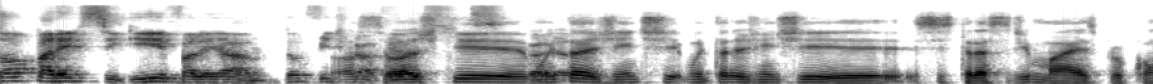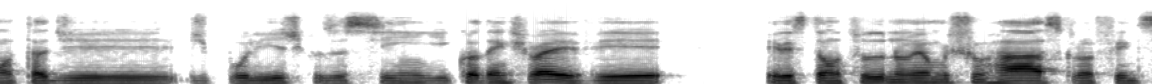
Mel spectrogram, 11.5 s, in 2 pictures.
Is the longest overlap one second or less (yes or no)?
no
